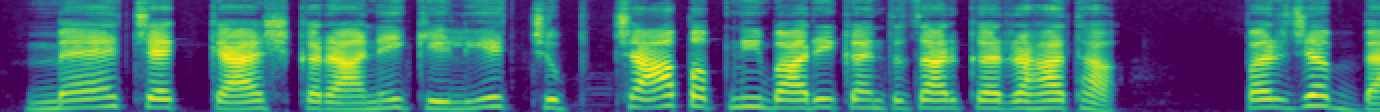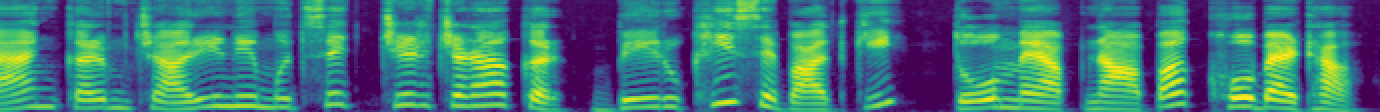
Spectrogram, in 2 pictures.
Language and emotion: Hindi, angry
